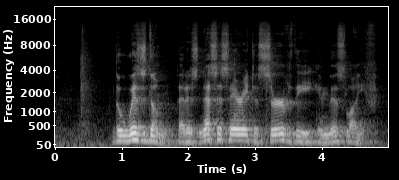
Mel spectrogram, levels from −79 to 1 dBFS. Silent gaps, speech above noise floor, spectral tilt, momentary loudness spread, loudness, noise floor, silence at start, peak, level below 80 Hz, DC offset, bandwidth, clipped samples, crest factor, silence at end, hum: none; 26 dB; -6 dB/octave; 12 LU; -22 LUFS; -47 dBFS; 0.35 s; -6 dBFS; -52 dBFS; under 0.1%; 15 kHz; under 0.1%; 18 dB; 0.2 s; none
